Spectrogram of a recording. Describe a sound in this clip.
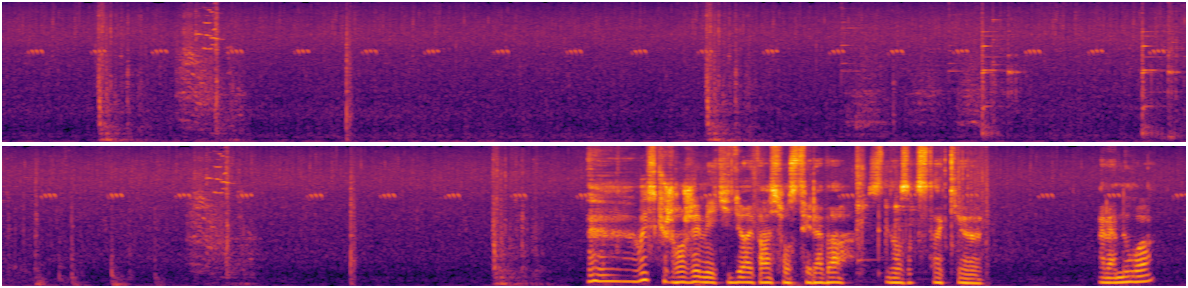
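A wooden crate lid knocks open and thuds shut several times.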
